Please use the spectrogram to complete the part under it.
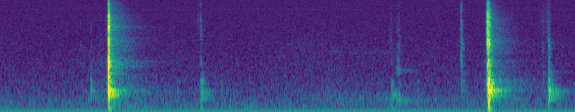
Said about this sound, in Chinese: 这是开灯的声音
